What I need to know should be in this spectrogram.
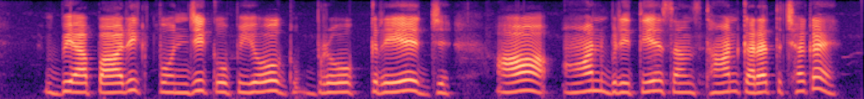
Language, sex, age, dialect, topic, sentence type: Maithili, female, 18-24, Eastern / Thethi, banking, statement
